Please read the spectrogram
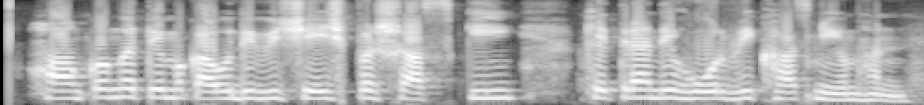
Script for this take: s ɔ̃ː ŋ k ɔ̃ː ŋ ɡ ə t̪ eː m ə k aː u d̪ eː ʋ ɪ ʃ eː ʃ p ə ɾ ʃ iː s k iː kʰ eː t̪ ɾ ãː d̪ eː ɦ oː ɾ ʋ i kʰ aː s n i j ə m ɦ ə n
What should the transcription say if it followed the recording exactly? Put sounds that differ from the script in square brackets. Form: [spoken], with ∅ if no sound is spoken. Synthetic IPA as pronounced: [h] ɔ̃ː ŋ k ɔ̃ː ŋ ɡ ə t̪ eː m ə k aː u d̪ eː ʋ ɪ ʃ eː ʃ p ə ɾ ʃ [aː] s k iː kʰ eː t̪ ɾ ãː d̪ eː ɦ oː ɾ ʋ [iː] kʰ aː s n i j ə m ɦ ə n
